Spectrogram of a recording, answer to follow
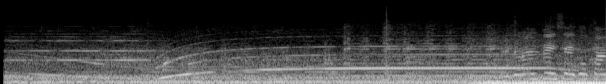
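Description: Fire truck siren wailing: the tone falls at first, then winds up again about a second and a half in and holds a steady wail for a few seconds, over engine and road rumble. Near the end the rumble gets louder and voices come in.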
